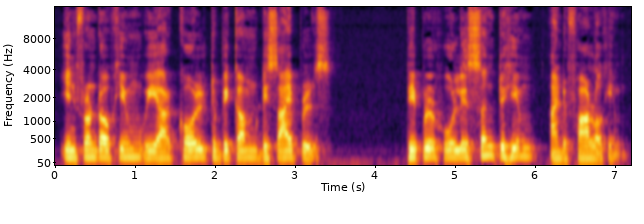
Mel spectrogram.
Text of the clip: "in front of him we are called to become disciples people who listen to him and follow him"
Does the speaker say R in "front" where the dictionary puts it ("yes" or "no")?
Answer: yes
